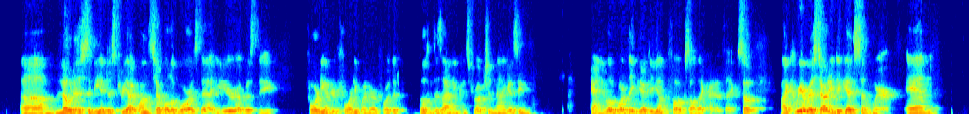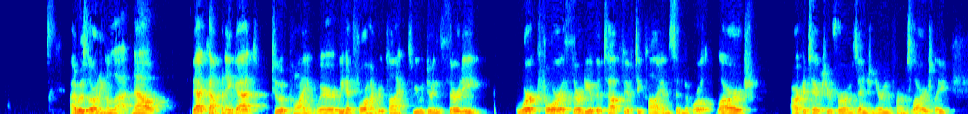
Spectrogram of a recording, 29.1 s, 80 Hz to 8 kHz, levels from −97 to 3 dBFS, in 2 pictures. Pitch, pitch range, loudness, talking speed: 125 Hz, 115-135 Hz, -26 LUFS, 175 wpm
